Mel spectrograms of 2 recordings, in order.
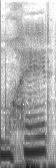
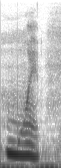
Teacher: En el otro extremo, en el de la desaparición, algunos hablantes pierden la velar por completo. No es solamente una aspiración mujer, sino un grado cero fonético mue.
